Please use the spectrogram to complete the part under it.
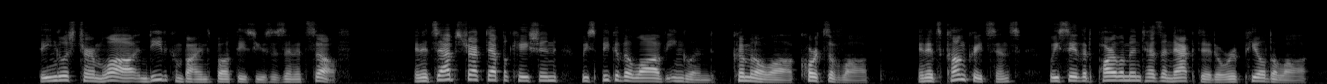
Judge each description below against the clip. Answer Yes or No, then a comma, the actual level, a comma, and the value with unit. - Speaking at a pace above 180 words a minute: Yes, average, 190 wpm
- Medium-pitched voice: Yes, medium, 150 Hz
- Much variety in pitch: Yes, wide, 6.9 semitones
